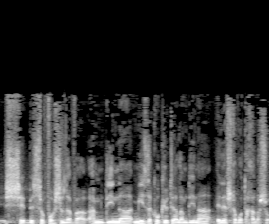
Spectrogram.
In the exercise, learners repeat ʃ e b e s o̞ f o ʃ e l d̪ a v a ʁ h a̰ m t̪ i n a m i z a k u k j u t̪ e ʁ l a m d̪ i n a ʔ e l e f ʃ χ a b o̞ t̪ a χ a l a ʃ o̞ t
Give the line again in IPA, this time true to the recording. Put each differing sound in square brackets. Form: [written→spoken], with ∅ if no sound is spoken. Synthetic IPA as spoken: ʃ e b e s o̞ f o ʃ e l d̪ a v a ʁ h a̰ m [t̪→d̪] i n a m i z a k u k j [u→o] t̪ e ʁ l a m d̪ i n a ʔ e l e f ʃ χ a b o̞ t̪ a χ a l a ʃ o̞ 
